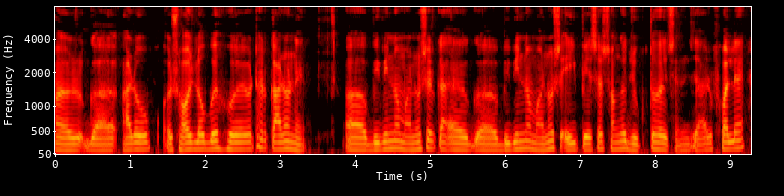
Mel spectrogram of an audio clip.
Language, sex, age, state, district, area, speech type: Bengali, male, 18-30, West Bengal, Dakshin Dinajpur, urban, spontaneous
